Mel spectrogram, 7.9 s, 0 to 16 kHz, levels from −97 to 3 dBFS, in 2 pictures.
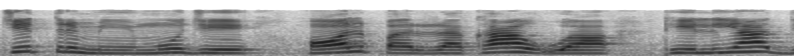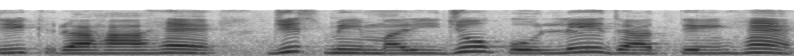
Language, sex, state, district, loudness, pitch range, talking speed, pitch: Hindi, female, Madhya Pradesh, Katni, -19 LUFS, 210-255 Hz, 130 wpm, 225 Hz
